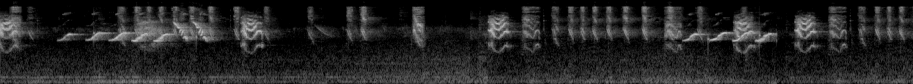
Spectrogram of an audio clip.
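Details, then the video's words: Double-collared seedeater, male singing with a calling female, played to warm up males. Bright high twittering phrases of quick rising slurred notes alternate with sharp chip bursts and short pauses, with a quiet steady hum underneath. "ESQUENTAR COLEIRO TUÍ TUÍ COM COLEIRO TUÍ-TUÍ E FÊMEA CHAMANDO PARA ESQUENTAR COLEIRO TUÍ-TUÍ"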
